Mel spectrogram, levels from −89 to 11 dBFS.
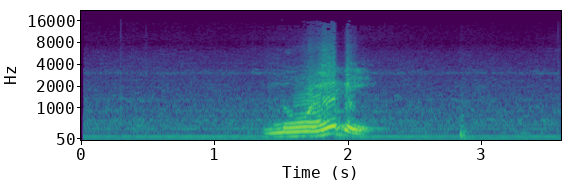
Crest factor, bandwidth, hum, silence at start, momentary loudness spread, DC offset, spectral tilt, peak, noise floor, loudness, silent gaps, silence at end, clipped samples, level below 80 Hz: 14 dB; 12 kHz; none; 1.35 s; 25 LU; under 0.1%; -6.5 dB/octave; 0 dBFS; -36 dBFS; -10 LUFS; none; 0.7 s; under 0.1%; -42 dBFS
